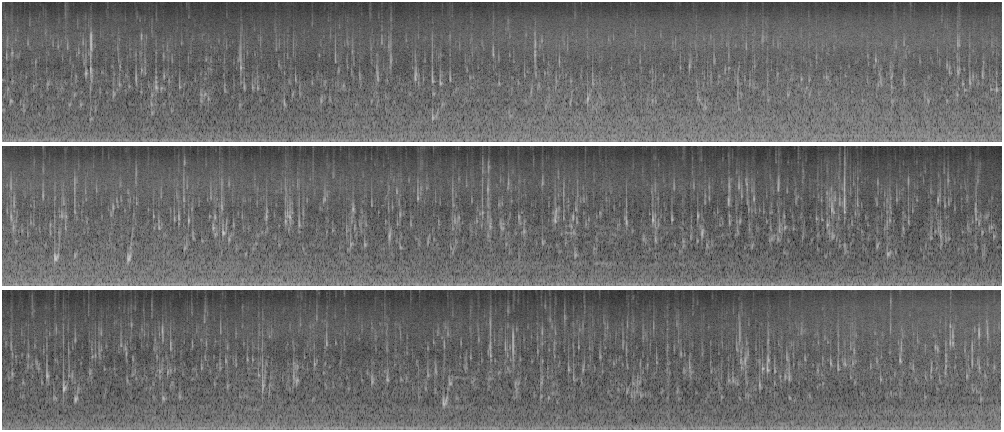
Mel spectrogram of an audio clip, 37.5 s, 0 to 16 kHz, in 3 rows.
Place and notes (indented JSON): {
  "title": "Stoborough Heath National Nature Reserve, UK - Tiny stream sounding like a musical instrument",
  "date": "2020-09-20 15:35:00",
  "description": "A beautiful Sunday afternoon walk across the reserve, Linnets and a Wheatear, with Ravens and a myriad of insects scratching away in the landscape. A small wooden bridge strides a tiny stream with the most wonderful tinkling water sounds spilling into the air as we cross. Sony M10, inbuilt mics.",
  "latitude": "50.67",
  "longitude": "-2.09",
  "altitude": "11",
  "timezone": "Europe/London"
}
